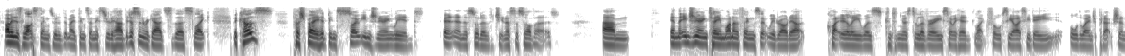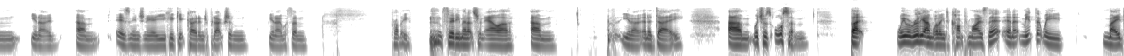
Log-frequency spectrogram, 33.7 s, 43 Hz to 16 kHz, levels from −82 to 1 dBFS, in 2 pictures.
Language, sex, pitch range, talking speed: English, male, 130-150 Hz, 195 wpm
